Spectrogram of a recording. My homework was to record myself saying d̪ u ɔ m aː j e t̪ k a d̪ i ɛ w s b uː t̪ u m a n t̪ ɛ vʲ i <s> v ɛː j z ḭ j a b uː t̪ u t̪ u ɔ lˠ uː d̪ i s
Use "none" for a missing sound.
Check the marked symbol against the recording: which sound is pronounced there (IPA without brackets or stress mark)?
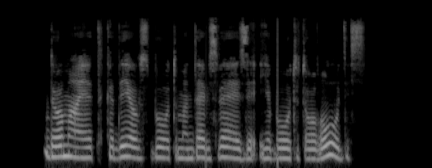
s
